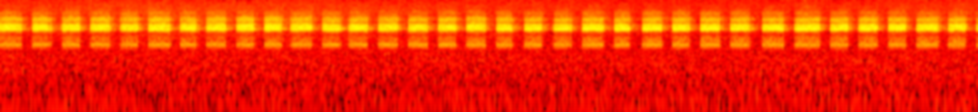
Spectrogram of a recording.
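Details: Cicada song from the municipal park in Larnaca, shrill and buzzy, beating in even pulses a little over twice each second, clean and unbroken with only a soft wash of background noise.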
